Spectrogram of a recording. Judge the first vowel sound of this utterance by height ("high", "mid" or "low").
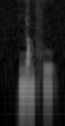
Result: low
